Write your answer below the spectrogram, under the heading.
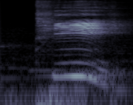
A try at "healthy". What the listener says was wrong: C, T가 아니고 혀를 살짝 물고 C, C 혀를 물줄 모릅니까? C, C, C, healthy.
